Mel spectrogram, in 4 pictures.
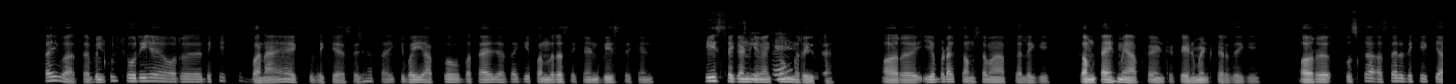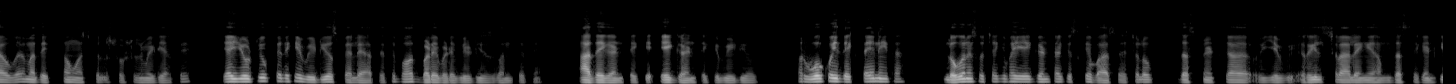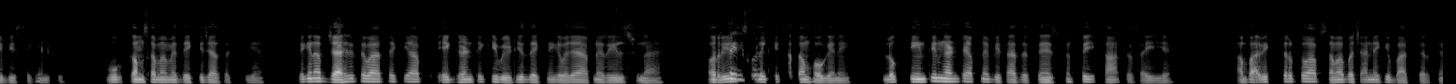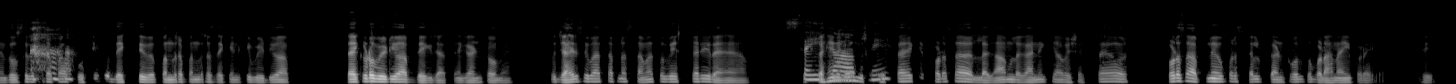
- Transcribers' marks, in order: in English: "मैक्सिमम"; laughing while speaking: "टाइम"; in English: "टाइम"; in English: "एंटरटेनमेंट"; in English: "वीडियोज़"; in English: "वीडियोज़"; in English: "वीडियोज़"; in English: "रील्स"; in English: "रील्स"; tapping; in English: "रील्स"; laughing while speaking: "इसमें"; chuckle; in English: "वेस्ट"; in English: "सेल्फ कंट्रोल"
- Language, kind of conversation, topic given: Hindi, podcast, सोशल मीडिया की अनंत फीड से आप कैसे बचते हैं?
